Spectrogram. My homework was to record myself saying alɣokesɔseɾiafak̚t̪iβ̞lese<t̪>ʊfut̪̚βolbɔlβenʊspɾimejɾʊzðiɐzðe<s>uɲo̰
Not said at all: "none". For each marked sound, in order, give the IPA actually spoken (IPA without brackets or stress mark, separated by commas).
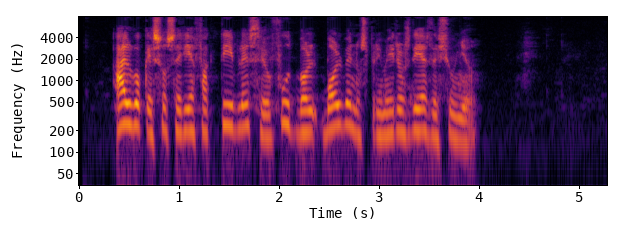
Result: none, ʃ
